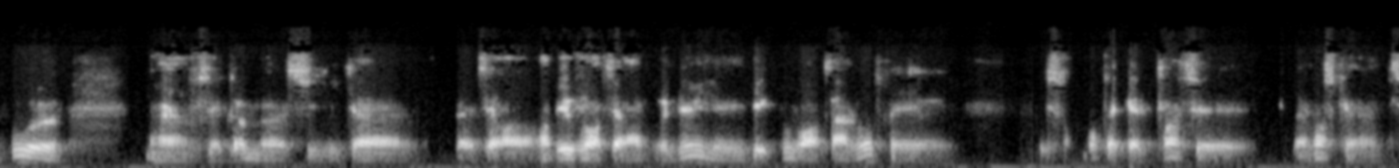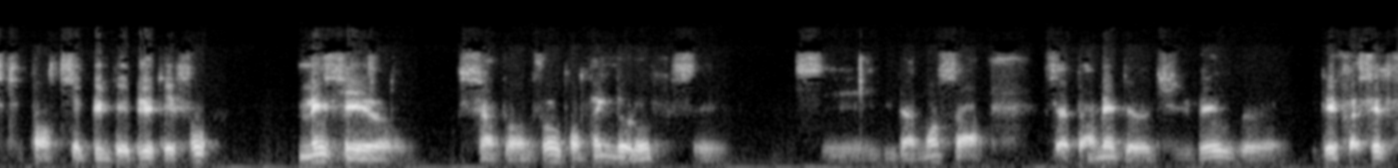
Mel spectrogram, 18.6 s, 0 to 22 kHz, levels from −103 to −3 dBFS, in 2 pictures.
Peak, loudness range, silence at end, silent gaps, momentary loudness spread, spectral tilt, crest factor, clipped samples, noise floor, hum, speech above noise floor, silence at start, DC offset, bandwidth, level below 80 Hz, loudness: 0 dBFS; 7 LU; 0 s; none; 15 LU; -3 dB/octave; 24 dB; under 0.1%; -75 dBFS; none; 52 dB; 0.1 s; under 0.1%; 7.2 kHz; -74 dBFS; -22 LUFS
